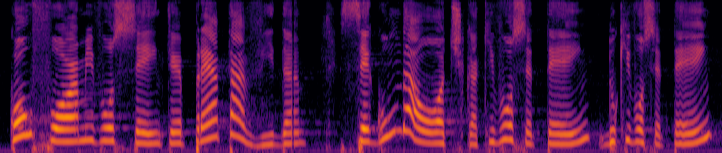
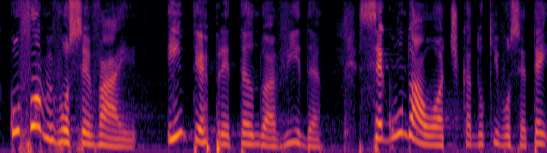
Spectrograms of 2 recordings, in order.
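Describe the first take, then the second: First: It is said very slowly. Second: It is said at normal speed.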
